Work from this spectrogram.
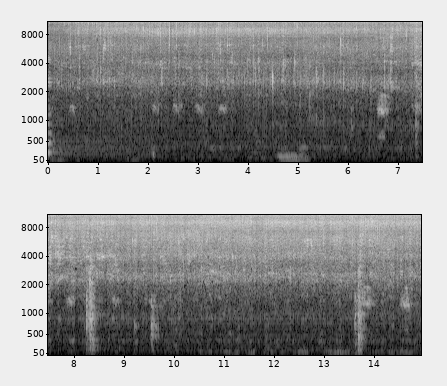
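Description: Tomatoes frying in a pan for chicken curry, a steady sizzle running throughout with a few scattered clicks and knocks from stirring.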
